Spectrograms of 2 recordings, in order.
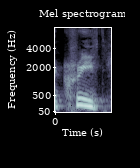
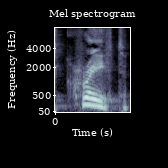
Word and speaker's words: Kreeft: The actual pronunciation is not Kreeft, it's Kreeft.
